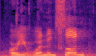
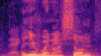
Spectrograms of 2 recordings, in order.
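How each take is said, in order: First: It is said in a Texan accent. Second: It is said in a Yorkshire accent. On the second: "in my head it's like a Yorkshire accent almost"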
